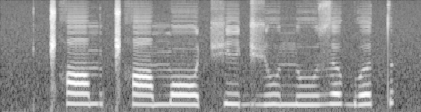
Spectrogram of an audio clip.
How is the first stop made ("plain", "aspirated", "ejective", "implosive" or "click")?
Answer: click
